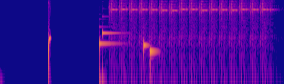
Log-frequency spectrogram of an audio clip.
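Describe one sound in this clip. Rapid electronic ticking blips run as numbers tally up.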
